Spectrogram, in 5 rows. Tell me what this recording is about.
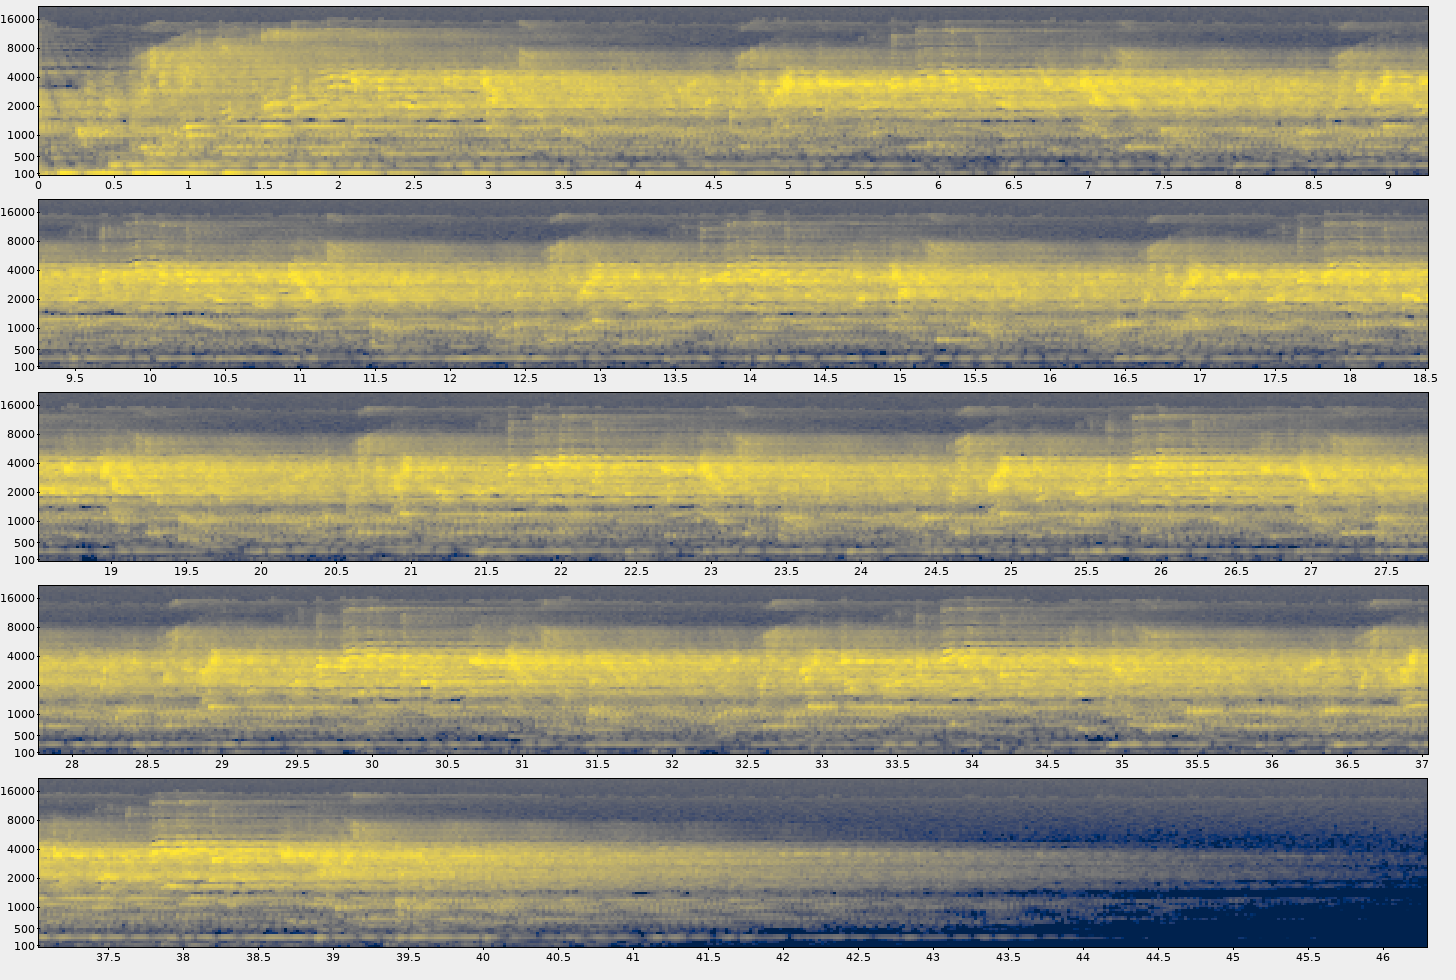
Result of a Tone2 Firebird session with several Reverbs.
atmosphere, dark, reverb, experimental, ambient, sci-fi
